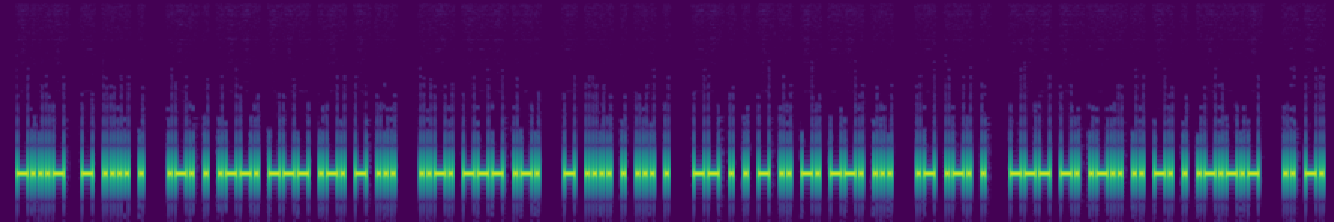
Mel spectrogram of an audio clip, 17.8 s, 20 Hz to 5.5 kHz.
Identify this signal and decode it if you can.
Morse code, heard as a keyed tone, about 25 wpm, 600 Hz. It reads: <BT> THE REPORTS FOR THESE MEETINGS ARE ONLINE. IN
